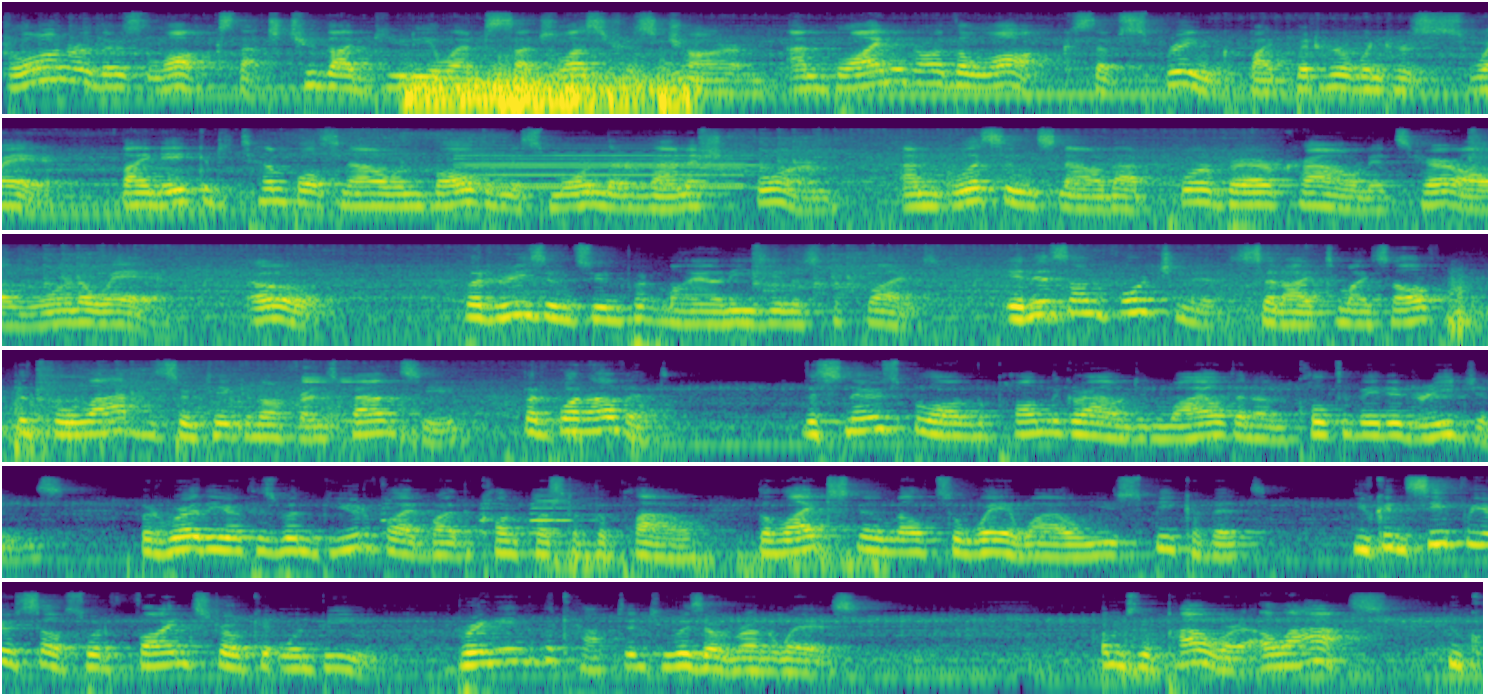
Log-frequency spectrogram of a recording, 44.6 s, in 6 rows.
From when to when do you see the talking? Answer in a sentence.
The talking can be heard from 0.0 to 16.5 s, from 17.1 to 25.6 s, from 26.2 to 41.4 s and from 42.6 to 44.5 s.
